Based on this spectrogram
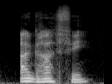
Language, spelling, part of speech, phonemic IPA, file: French, agrafer, verb, /a.ɡʁa.fe/, Fr-agrafer.ogg
- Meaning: to staple (secure with a staple)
